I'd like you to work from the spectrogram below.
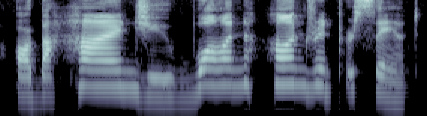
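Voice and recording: The pitch moves in an ordinary way. The text is read aloud in a natural voice.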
